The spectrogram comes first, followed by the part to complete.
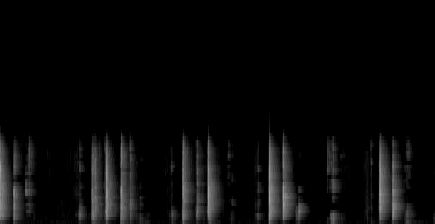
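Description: A tarot deck being shuffled by hand: crisp card clicks and slaps in short clusters, about one cluster every second or so.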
